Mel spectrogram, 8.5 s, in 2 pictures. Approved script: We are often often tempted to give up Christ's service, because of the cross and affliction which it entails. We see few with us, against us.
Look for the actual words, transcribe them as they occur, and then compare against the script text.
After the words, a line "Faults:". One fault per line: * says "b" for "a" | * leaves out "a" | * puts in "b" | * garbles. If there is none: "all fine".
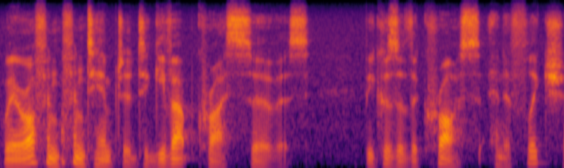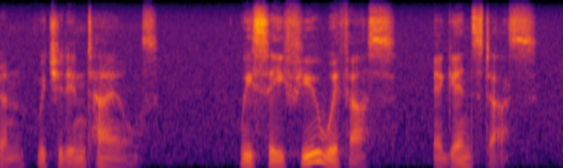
We are often often tempted to give up Christ's service, because of the cross and affliction which it entails. We see few with us, against us.
Faults:
all fine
